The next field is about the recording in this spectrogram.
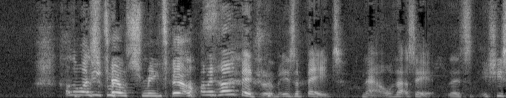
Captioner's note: laughing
